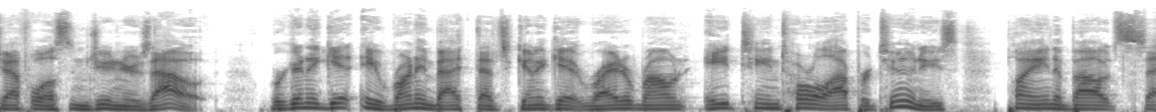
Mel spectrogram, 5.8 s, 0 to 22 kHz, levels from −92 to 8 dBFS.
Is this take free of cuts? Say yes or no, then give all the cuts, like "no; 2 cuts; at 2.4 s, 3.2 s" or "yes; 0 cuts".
yes; 0 cuts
